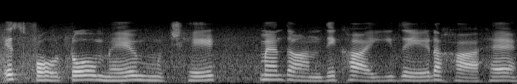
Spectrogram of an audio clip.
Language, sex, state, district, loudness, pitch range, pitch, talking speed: Hindi, female, Madhya Pradesh, Katni, -19 LUFS, 180-205 Hz, 190 Hz, 105 wpm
